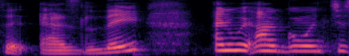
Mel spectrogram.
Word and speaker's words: les: will be using Le okay l s will pronounce it as Le and we are going to see some examples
